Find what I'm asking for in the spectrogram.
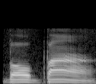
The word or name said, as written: Vauban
